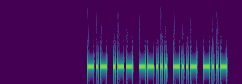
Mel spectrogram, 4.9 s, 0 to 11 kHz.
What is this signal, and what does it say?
Morse code, heard as a keyed tone, about 27 wpm, 700 Hz. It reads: KW7XX
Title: USA Call Signs - 5 Characters - 28wpm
